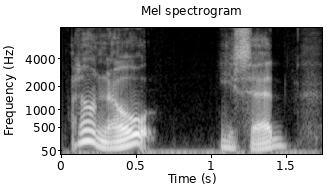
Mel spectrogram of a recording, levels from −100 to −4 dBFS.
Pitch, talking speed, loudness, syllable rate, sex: 125 Hz, 170 wpm, -18 LUFS, 4.8 syllables/s, male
